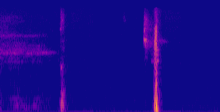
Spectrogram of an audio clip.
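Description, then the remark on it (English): A few isolated computer keyboard key clicks, fairly sharp, as someone types the words "banks and funders": one single tap, then a quick pair about half a second later, with quiet between them and no voices. “How about I'm just typing banks and funders as a decision point.”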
